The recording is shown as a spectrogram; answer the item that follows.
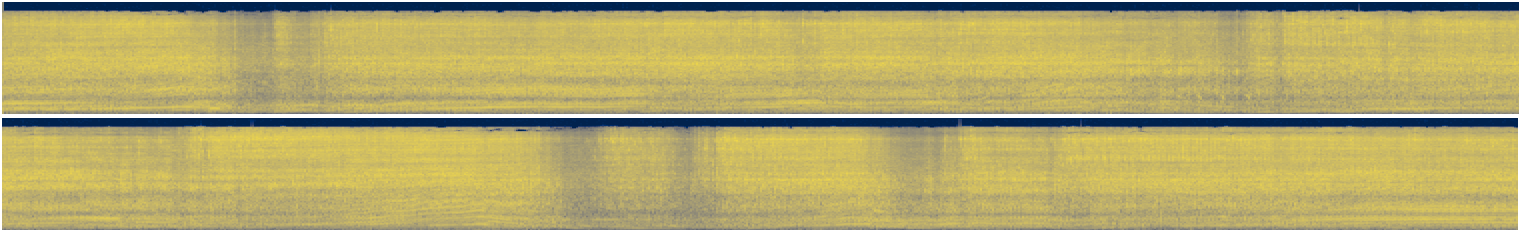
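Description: Several demolition-derby cars' engines revving up and down, their pitches rising and falling and overlapping, over a steady noisy background.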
